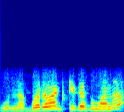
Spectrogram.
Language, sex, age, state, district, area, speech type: Marathi, female, 45-60, Maharashtra, Akola, rural, conversation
